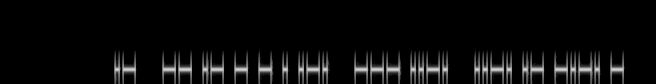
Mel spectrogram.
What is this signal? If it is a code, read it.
Morse code, heard as a keyed tone, about 28 wpm, 700 Hz. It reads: A MATTER OF FACT
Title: Sets of 4 Words 30wpm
